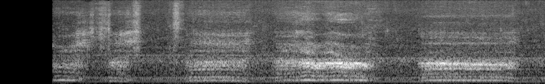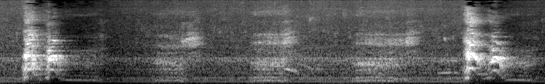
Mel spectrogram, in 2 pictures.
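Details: Four female Pekingese, two resident and two foster dogs aged five to seven, one a Maltese Pekingese mix, playing hard and loud indoors; continuous low growling with a few sharp barks near six and ten seconds.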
